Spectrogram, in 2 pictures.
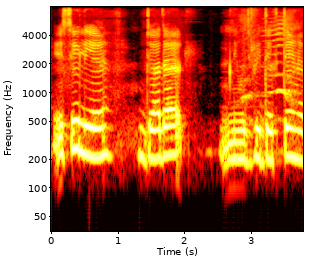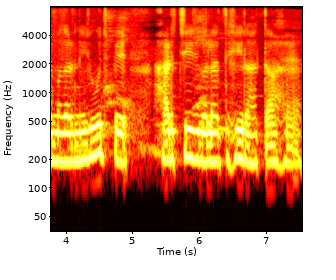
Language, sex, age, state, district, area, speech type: Urdu, female, 45-60, Bihar, Khagaria, rural, spontaneous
